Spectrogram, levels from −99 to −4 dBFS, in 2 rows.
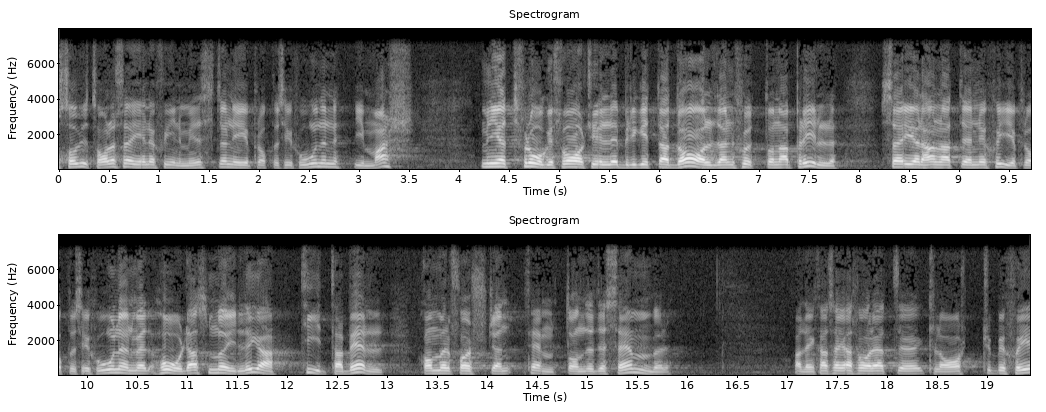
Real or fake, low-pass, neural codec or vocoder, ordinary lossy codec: real; 7.2 kHz; none; none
